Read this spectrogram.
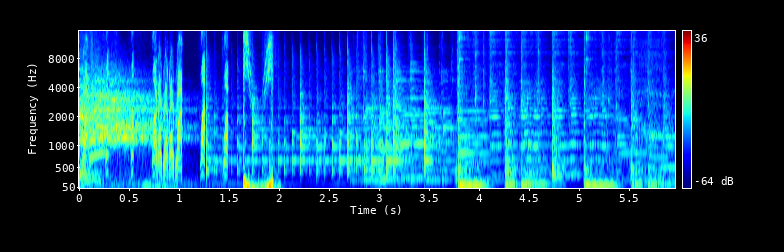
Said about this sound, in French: Euh, bah écoute, petit, petit, petit jingle et on, en parle tout de suite. On y va, c'est parti.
